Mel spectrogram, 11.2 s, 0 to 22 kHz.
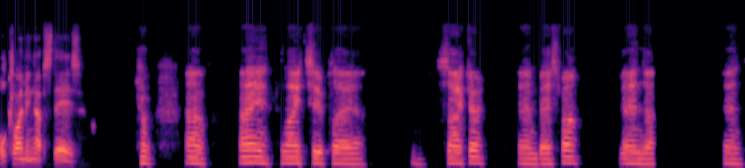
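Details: Male, about 18, who had a stroke at 15 from a ruptured left-brain arteriovenous malformation and a three-week coma; three years on, still in speech therapy, he understands well but has difficulty getting words out: aphasia.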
